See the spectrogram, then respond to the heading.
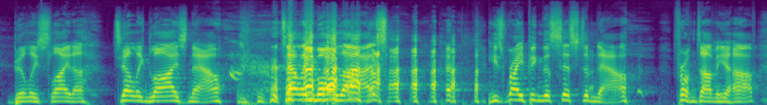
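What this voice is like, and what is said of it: Ray Warren commentary impression. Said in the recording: “That wasn't the best Ray Warren impression. ... It was pretty good.”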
